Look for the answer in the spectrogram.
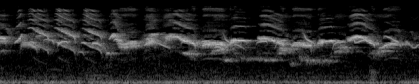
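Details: Chinese hwamei song: a rich, fast run of varied whistled phrases, sliding and looping up and down, delivered continuously with brief dips in loudness and a faint low hum beneath.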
